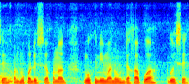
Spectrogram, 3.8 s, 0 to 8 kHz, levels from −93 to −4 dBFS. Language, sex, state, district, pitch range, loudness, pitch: Assamese, male, Assam, Sonitpur, 115-130 Hz, -18 LUFS, 120 Hz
